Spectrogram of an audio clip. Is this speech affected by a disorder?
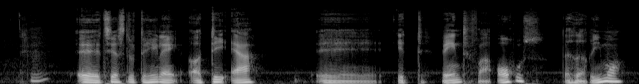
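No.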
